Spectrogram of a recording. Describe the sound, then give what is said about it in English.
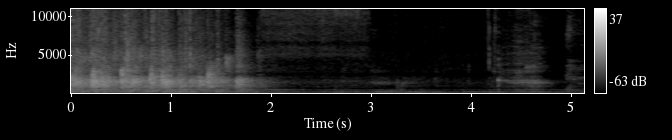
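A burst of audience applause for the speaker's youngest daughter at Church at the Red Door, many hands clapping in a dense, crackling wash that is loud at first, then thins and fades over a few seconds into scattered claps and quiet murmur. “Everyone give Tessa a round of applause.”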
